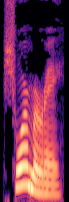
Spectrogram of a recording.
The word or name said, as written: schwarmerei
